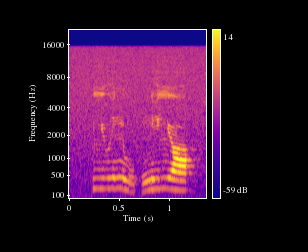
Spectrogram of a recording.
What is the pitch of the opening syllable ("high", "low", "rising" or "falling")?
high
